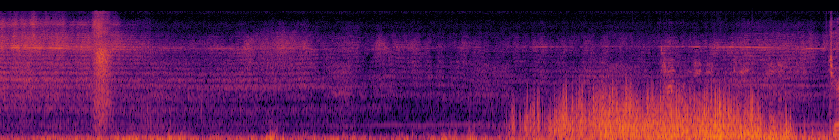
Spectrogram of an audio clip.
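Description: An FMS Super Hornet RC model jet flies over a field on a windy day, its broadband engine roar swelling louder toward the end, with wind buffeting and a distant steady tone running underneath.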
